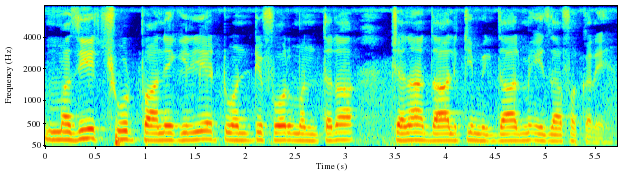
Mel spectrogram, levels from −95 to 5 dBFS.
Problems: background sounds at intervals, background conversations at intervals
